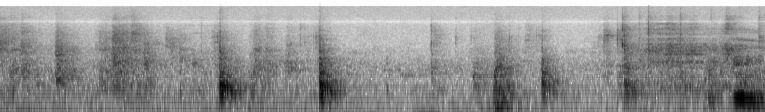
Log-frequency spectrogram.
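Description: Cardboard box being handled and its top flap pried open by hand: a series of sharp, irregular taps and scuffs of cardboard.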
